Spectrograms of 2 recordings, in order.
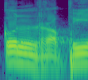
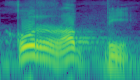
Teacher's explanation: Contoh lam sukun bertemu ra, kul robbi harus dibaca kur robbi. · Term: idgham mutaqaribain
